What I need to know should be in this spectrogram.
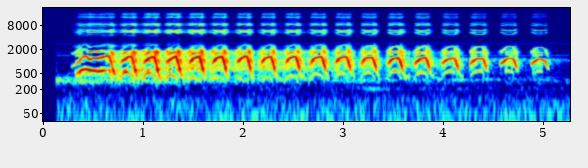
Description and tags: laughing blackbird
Short parts cut out of a blackbird song, played with 15 to 25% of the original speed leading to an amazing effect.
